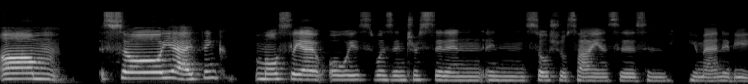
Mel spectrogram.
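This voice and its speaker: A woman with a Spanish accent speaks fairly slowly in a medium pitch, her tone bright and sharp. Her intonation is lively, her loudness rises and falls a lot, and the background is quiet. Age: 20s. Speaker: journalist. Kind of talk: interview conversation. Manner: halting, many fillers.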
